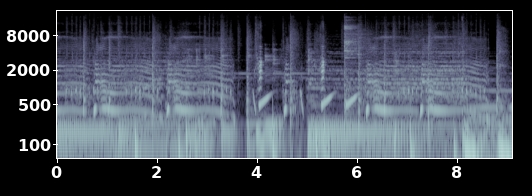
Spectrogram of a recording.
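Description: Chickens in the Yoshi's Woolly World video game cluck in quick, tonal bursts over bouncy game music, loud and busy, with several short rising squawks scattered across the stretch.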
